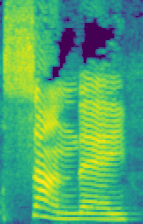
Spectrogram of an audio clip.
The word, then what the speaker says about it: Sunday: sabato e poi abbiamo sunday che si pronuncia sun day ma si scrive con la u marco si scrive con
